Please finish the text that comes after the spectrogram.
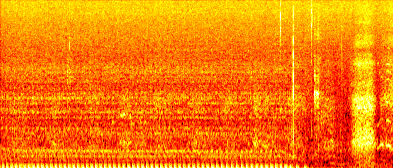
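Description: A motorcycle engine idles close by with a steady, rapid putter for about six seconds, then cuts out into scattered clatter and rustling.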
